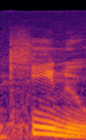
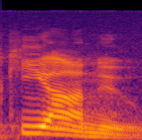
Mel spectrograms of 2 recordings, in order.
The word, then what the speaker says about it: Keanu: for mispronouncing your name i was saying kinu or something it's kianu yes that's correct it's an unusual name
